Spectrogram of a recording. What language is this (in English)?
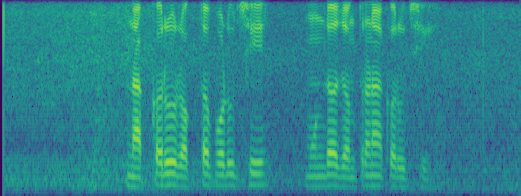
Odia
